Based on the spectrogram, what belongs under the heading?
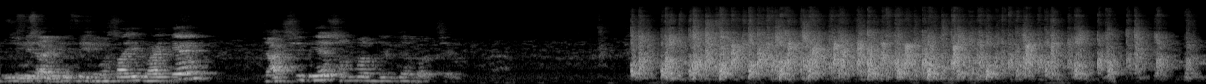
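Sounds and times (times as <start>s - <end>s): small group applauding: 6.0s - 12.0s.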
